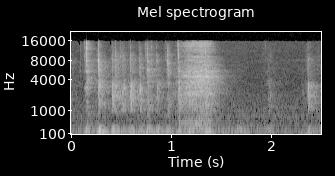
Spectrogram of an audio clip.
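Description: Computer keyboard typing: a quick run of key clicks, with a short hiss just after a second in.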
